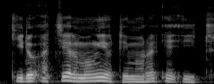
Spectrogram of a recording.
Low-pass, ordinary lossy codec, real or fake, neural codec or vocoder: none; none; fake; vocoder, 44.1 kHz, 128 mel bands, Pupu-Vocoder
